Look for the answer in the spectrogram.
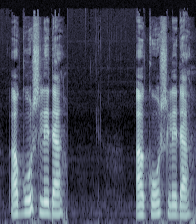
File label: "vkosletv", Muscogee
